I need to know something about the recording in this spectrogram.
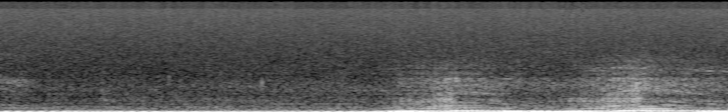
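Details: Toyota Wigo after ignition coil replacement for a misfire: steady, even low engine hum with a brief rev rise midway, no stumble or skip; firing cleanly on all cylinders.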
